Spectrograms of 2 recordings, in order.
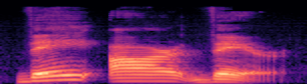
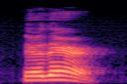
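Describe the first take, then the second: First: It is said slowly, each word distinct. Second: It is said fast, the words run together.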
